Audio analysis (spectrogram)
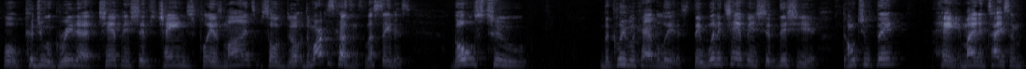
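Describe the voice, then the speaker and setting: Man, podcast co-host, casual sports chat, animated, questioning, slightly high voice. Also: unhurried.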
